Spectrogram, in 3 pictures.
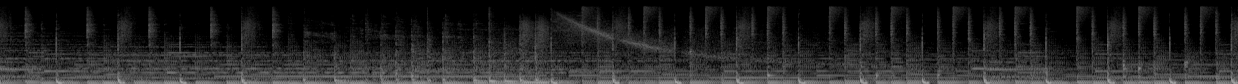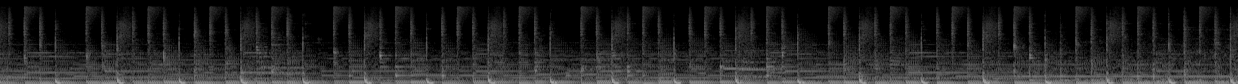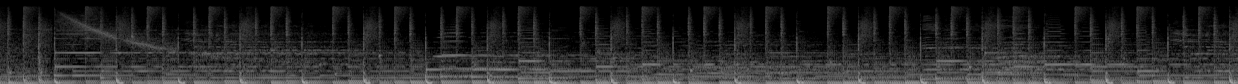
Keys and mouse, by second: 1.1-4.8 middle drag, 5.8 click, 6.1 middle click, 9.0 g, 11.3-13.7 drag, 11.9 a, 12.0 a, 13.7 Tab, 14.4-17.0 drag, 17.0 Tab, 18.8 ctrl+r, 19.3-21.2 middle drag, 21.5 ctrl+r, 22.2-23.4 drag, 25.9-27.8 drag, 27.1 g, 28.5 click, 31.2 KP_3, 32.0 a, 32.1 a, 33.7-34.9 drag, 36.3 KP_0.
